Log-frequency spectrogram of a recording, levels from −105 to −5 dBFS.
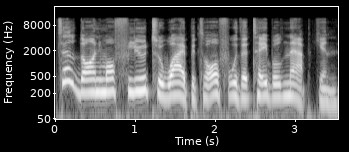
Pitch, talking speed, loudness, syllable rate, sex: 185 Hz, 170 wpm, -17 LUFS, 4.4 syllables/s, female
